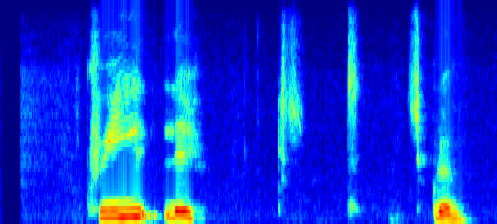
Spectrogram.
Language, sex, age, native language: Icelandic, male, 9, Icelandic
